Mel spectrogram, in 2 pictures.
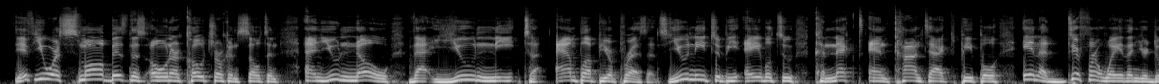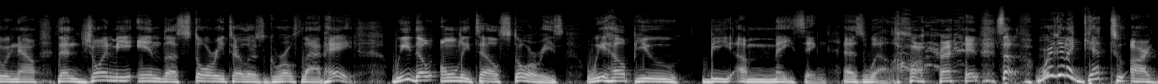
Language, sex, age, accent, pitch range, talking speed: English, male, 30-49, American, 130-180 Hz, 175 wpm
